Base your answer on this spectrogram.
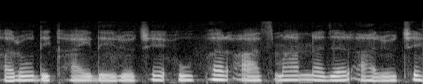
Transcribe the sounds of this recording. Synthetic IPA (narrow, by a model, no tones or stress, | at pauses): əɾod̪ikʰaid̪eɾjot͡ʃʰeupəɾasmanːəd͡ʒəɾaʋjot͡ʃʰe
